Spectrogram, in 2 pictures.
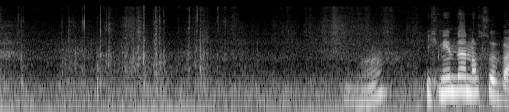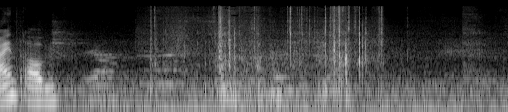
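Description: A plastic fruit punnet crinkles and clicks as it is handled.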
